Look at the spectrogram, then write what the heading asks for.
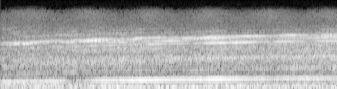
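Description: A specially equipped NASA jet in flight gives a steady, loud engine roar with a whining tone that rises slowly in pitch, heard alone without any voices.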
